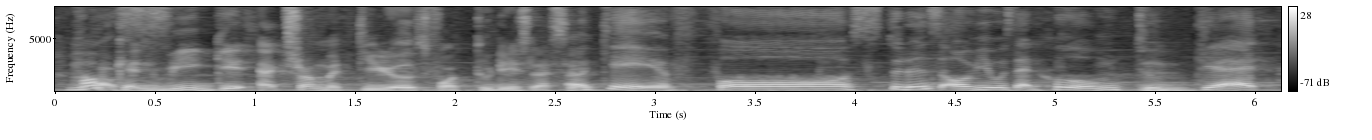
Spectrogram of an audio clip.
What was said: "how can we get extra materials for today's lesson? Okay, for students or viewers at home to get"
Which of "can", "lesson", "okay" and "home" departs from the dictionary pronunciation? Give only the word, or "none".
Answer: lesson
